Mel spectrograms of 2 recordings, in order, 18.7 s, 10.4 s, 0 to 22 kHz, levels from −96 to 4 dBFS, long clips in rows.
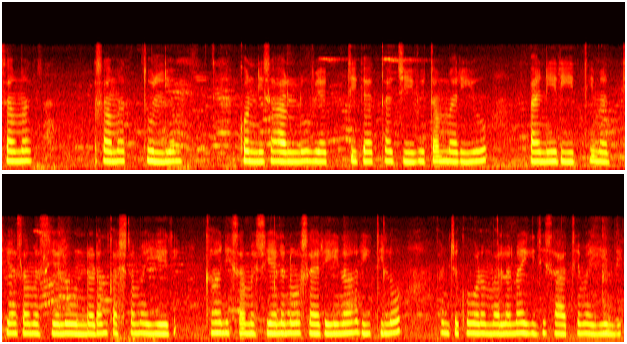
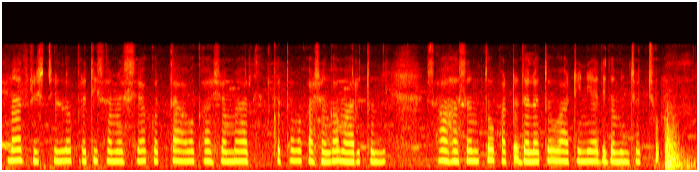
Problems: background sounds at intervals, continuous background conversations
